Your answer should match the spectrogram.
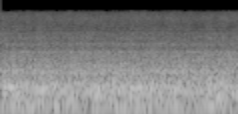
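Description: Steady, even background hiss of room tone, with no distinct strokes or events.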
